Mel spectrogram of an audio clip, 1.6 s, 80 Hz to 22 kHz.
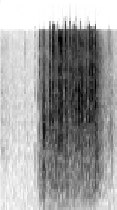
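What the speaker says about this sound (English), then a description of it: "you do 7 riffle shuffles" A deck of 78 tarot cards riffle shuffled once, a quick, close, crisp fluttering burst of cards falling together lasting about a second, after a brief quiet moment.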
